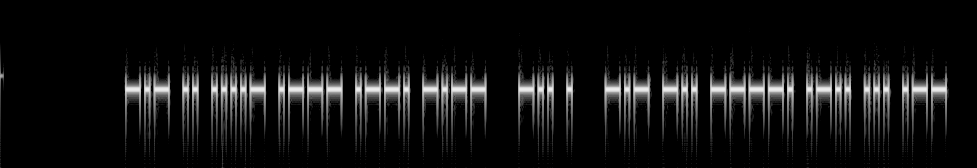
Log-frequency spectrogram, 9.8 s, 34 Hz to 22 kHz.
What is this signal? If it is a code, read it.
Morse code, heard as a keyed tone, about 25 wpm, 700 Hz. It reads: KI4JPY DE KD9LSW
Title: USA Callsign DE Callsign 25wpm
